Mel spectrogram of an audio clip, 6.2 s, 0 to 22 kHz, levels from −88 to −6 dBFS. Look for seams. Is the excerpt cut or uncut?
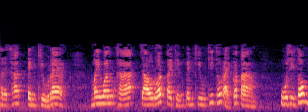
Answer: uncut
